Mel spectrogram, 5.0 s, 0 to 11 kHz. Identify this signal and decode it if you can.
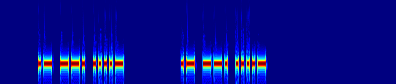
Morse code, heard as a keyed tone, about 36 wpm, 700 Hz. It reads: AG4 AG4
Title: USA Call Sign Prefixes - Repeated 2x - 35wpm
